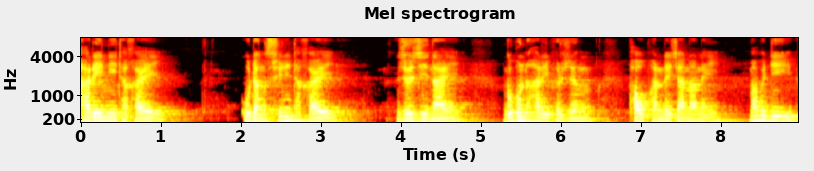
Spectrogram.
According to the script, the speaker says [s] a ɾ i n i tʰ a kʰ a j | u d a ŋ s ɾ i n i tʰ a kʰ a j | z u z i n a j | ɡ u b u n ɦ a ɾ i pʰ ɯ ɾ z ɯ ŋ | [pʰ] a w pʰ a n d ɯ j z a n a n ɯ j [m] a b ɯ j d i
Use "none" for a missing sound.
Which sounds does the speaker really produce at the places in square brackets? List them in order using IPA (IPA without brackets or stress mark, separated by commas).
h, pʰ, m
